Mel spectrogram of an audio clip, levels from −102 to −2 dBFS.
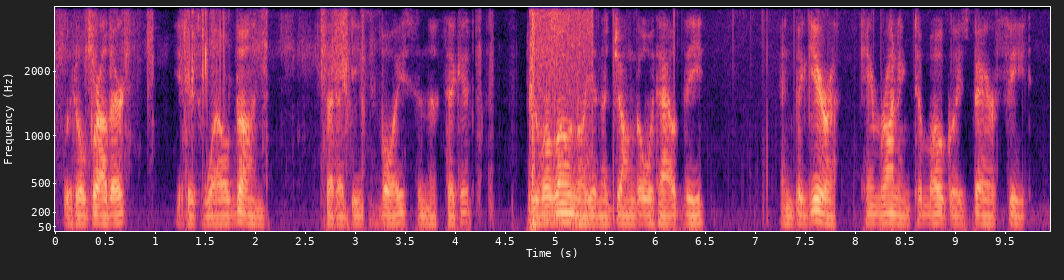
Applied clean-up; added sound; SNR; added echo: none; Fire; 12 dB; none.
